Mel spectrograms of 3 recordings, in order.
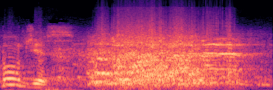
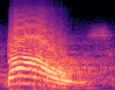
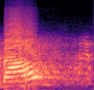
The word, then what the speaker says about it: bough: What is this bouges? Bushes, right in there. That's boughs. B-O-U-G-H is bow? Right. Bow.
